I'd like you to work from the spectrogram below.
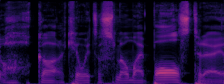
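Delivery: low, soft pretend yearning; mock longing. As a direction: sigh it as sarcastic eager anticipation. Mocks imagined eager ball-sniffer.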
